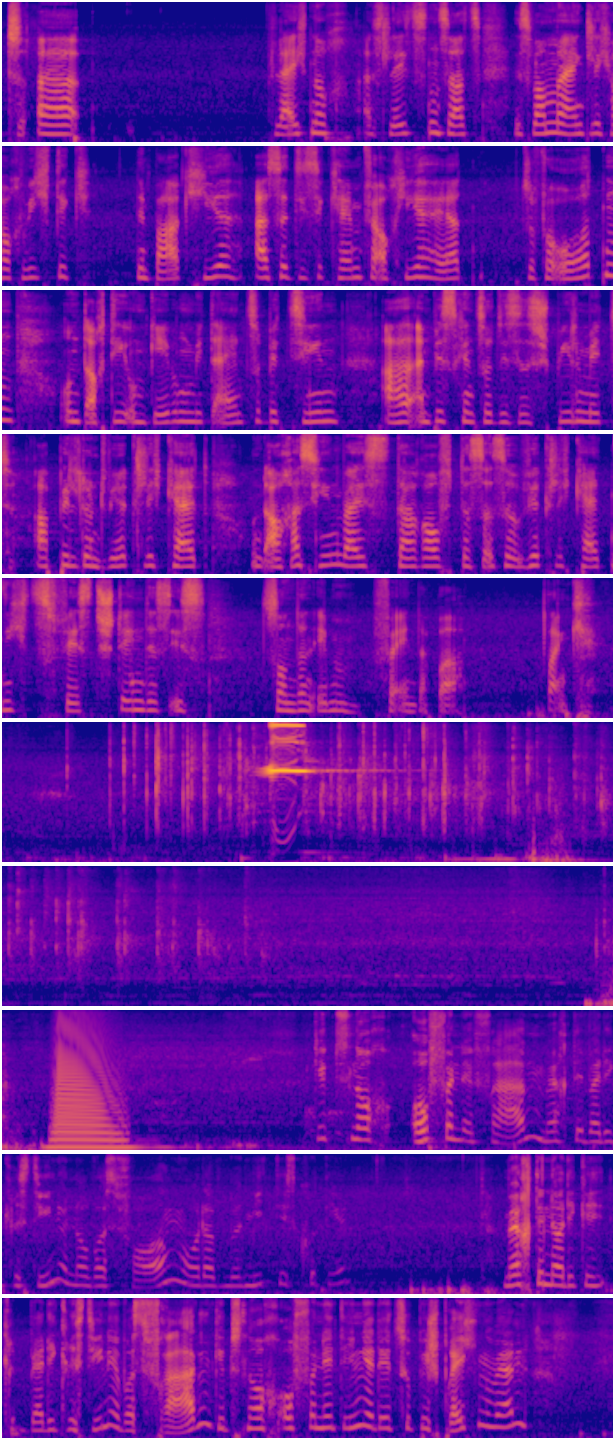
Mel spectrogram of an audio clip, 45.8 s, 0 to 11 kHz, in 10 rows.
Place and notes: Innstraße, Innsbruck, Österreich - vogelweide 2018
Eröffnung Premierentage 2018: Not just for Trees, Christine S. Prantauer
Innsbruck, Austria, 9 November 2018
